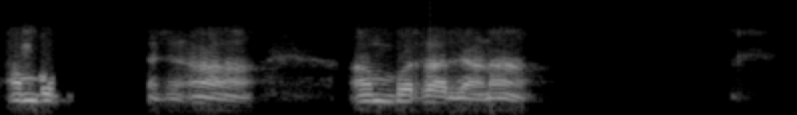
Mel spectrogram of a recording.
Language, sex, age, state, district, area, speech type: Dogri, male, 30-45, Jammu and Kashmir, Reasi, rural, conversation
